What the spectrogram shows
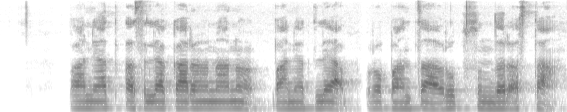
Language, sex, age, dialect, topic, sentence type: Marathi, male, 18-24, Southern Konkan, agriculture, statement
